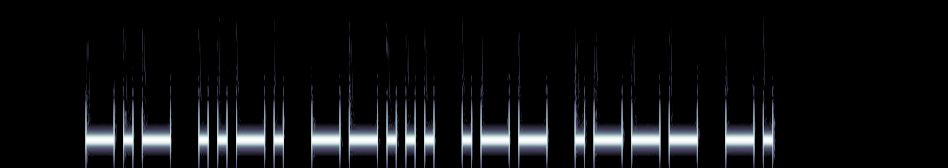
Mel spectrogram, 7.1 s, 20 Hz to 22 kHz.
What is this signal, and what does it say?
Morse code, heard as a keyed tone, about 17 wpm, 700 Hz. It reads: KF7WJN
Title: USA Call Signs 17wpm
